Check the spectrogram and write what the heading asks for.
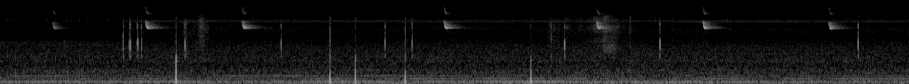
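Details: California towhee (Melozone crissalis) guarding a chick gives sharp, high, metallic chip notes, about one each second, over a low steady hum and scattered faint clicks.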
